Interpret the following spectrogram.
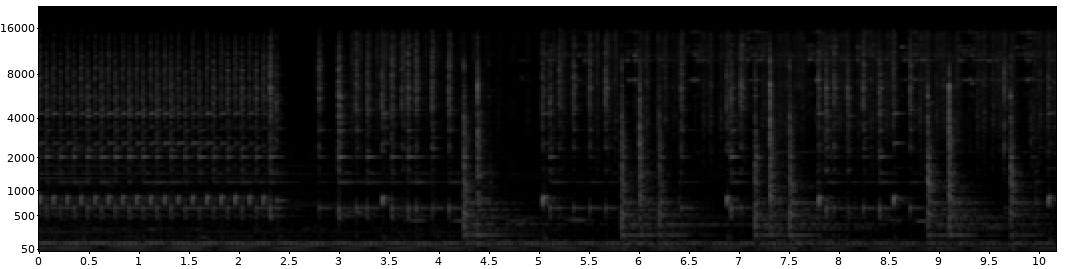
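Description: Free-jazz improvisation on ringing metal percussion from the drum kit: a fast, even run of strikes for about two seconds, then it drops away to sparse, irregular hits that ring briefly.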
